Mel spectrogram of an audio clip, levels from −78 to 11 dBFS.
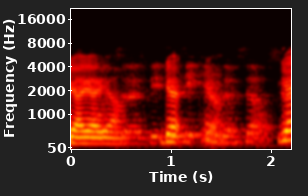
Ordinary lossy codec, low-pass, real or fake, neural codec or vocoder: none; 7.2 kHz; real; none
